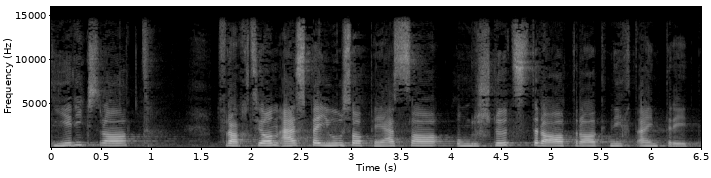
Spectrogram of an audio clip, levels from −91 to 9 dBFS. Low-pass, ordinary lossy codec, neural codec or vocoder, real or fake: 14.4 kHz; none; none; real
